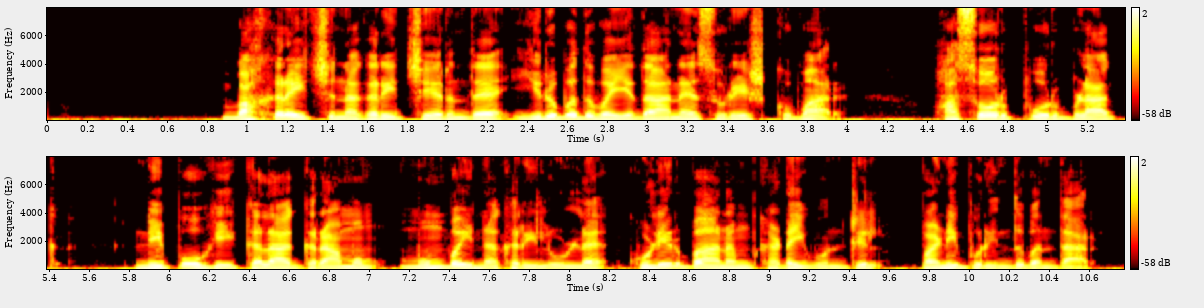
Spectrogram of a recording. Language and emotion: Tamil, neutral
